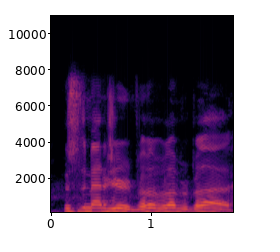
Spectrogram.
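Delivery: high, loud mocking manager voice. Mocking the hotel manager at door.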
